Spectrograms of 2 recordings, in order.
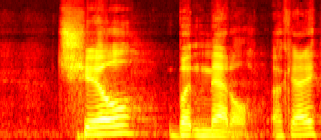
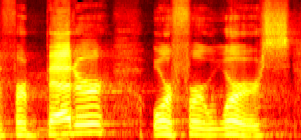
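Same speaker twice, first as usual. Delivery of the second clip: BETTER and WORSE stretched out slowly; slow, weighty stress on better and worse; emphatic repeat; slower than usual. Real, not acted. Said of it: "Let me say that again".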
